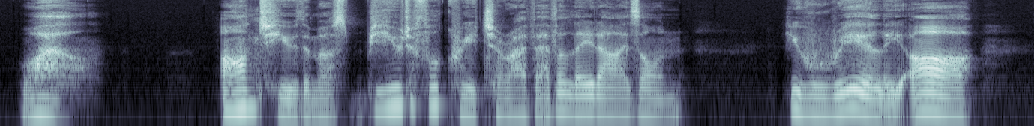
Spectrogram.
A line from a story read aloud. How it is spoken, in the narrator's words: Charlie whispered, soothingly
